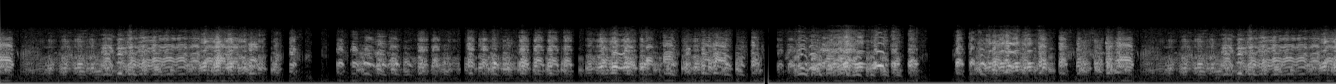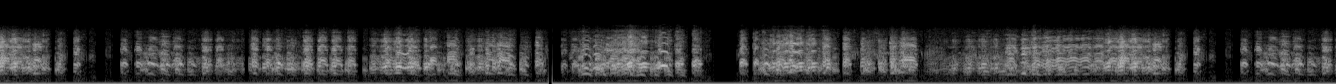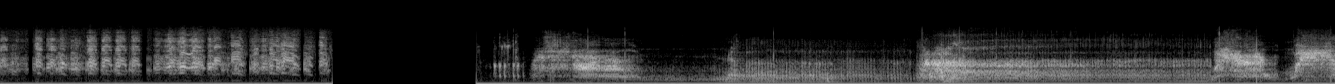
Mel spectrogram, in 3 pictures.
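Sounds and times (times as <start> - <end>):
swans honking: 0.0 - 30.0.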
